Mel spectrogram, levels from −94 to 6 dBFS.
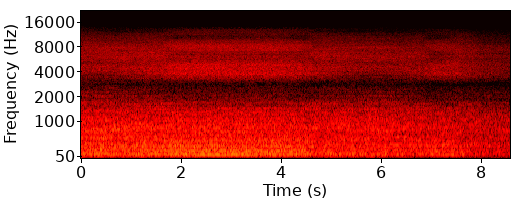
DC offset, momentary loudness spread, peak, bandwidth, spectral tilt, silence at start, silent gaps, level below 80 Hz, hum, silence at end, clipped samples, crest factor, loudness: under 0.1%; 7 LU; -28 dBFS; 14.5 kHz; -5 dB/octave; 0 s; none; -58 dBFS; none; 0 s; under 0.1%; 16 dB; -43 LUFS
